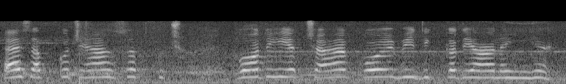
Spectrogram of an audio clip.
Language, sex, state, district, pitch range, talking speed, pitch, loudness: Hindi, female, Madhya Pradesh, Katni, 315-345 Hz, 170 wpm, 335 Hz, -17 LUFS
